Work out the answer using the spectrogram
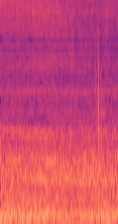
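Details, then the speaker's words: Home oil burner after running out of oil, just lit after bleeding the line and refilling with diesel: steady, even low flame roar, no pulsing, sputtering or misfire; firing cleanly. "That's the fire, guys. I just started to boil the burner. You see the fire? I close it. Okay? The fire start."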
